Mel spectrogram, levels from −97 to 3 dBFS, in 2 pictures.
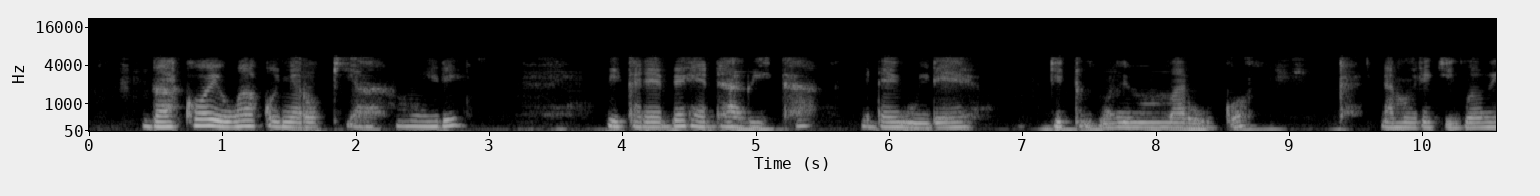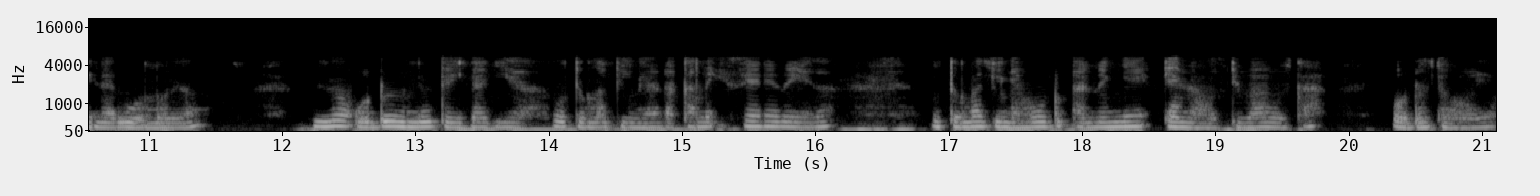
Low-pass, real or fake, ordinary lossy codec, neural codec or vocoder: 5.4 kHz; fake; MP3, 48 kbps; codec, 44.1 kHz, 3.4 kbps, Pupu-Codec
